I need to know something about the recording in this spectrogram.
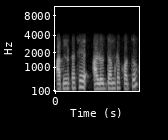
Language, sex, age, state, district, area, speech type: Bengali, male, 18-30, West Bengal, Birbhum, urban, conversation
